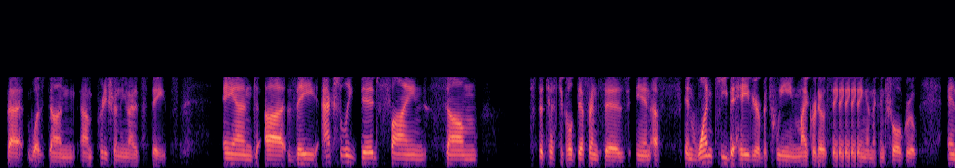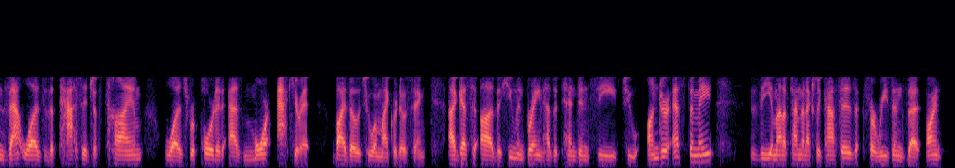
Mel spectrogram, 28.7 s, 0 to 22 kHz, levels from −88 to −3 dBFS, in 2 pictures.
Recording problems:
phone-call audio; poor line; nothing above 3 kHz
audio stuttering; at 12 s

